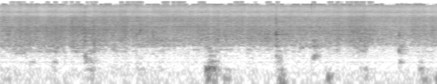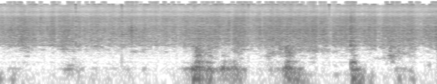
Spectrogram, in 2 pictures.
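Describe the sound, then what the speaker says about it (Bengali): Green chillies and ginger paste fry and get stirred in a pan, giving a steady close sizzle with soft scraping strokes scattered throughout, no voices. "দুটো কাঁচা লঙ্কা দিয়ে দেবো, আর যেটা আদা বেটে রেখেছিলাম সেই আদাটাও দিয়ে দেবো।"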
